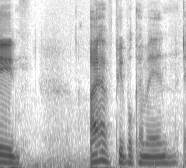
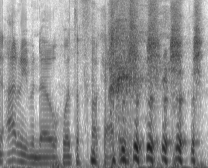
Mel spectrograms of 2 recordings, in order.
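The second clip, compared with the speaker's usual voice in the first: laughing disbelief; 2 semitones higher, 8 dB louder, slower than usual. Real, not acted. Laughs at own cash mess.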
